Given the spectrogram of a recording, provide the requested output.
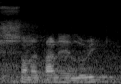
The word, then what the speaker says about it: Sonatane Lui: Pronounce it one more time for everybody out there. Yeah, my full name is Sonatane Lui.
